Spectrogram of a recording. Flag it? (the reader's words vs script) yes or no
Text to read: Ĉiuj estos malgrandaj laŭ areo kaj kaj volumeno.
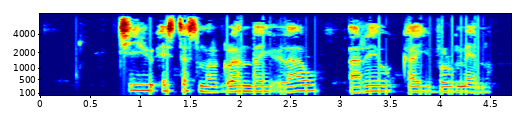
yes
